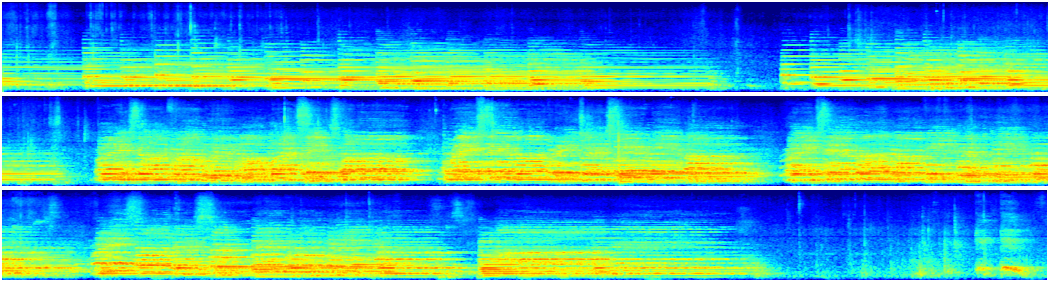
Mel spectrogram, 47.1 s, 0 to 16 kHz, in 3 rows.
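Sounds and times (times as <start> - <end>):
church choir singing: 0.0 - 10.9, 12.6 - 43.1.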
